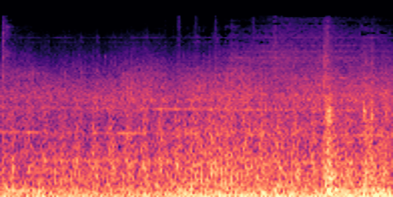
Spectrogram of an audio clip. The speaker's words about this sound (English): We set down light in the center of the helipad. Several other desert camo helicopters were tied down around us.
